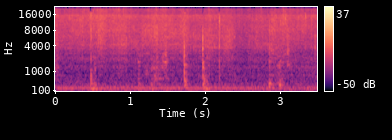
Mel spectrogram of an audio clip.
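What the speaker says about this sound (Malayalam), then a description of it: "നമുക്കിതിനെ നന്നായി മിക്സ് ചെയ്തെടുക്കാം." Tri-colour capsicum salad with its dressing tossed in a pan on the stove: soft steady sizzling with intermittent scraping and tapping of a utensil, spaced irregularly, fairly quiet and without speech.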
